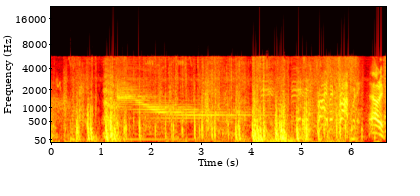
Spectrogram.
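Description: Hooves clop on a dirt track as a horse trots.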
